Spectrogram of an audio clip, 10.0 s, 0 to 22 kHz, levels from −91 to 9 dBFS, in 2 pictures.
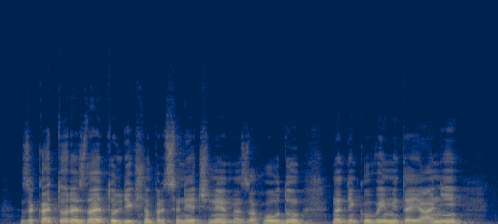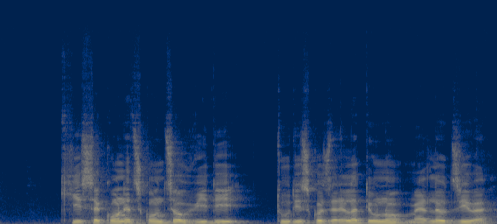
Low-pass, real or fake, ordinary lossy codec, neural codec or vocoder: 19.8 kHz; real; none; none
